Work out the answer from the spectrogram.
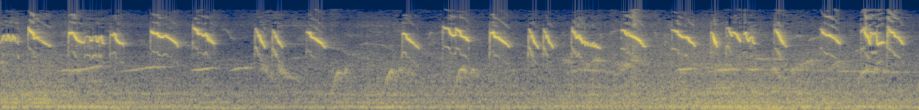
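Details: Oriental white-eye song used to coax a silent white-eye into singing: rapid high chirping notes sliding downward, given in quick bursts with faint lower whistles beneath.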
